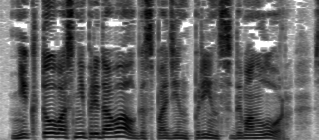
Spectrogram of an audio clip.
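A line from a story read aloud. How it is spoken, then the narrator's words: Stern. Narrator (Russian): строго молвил человек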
